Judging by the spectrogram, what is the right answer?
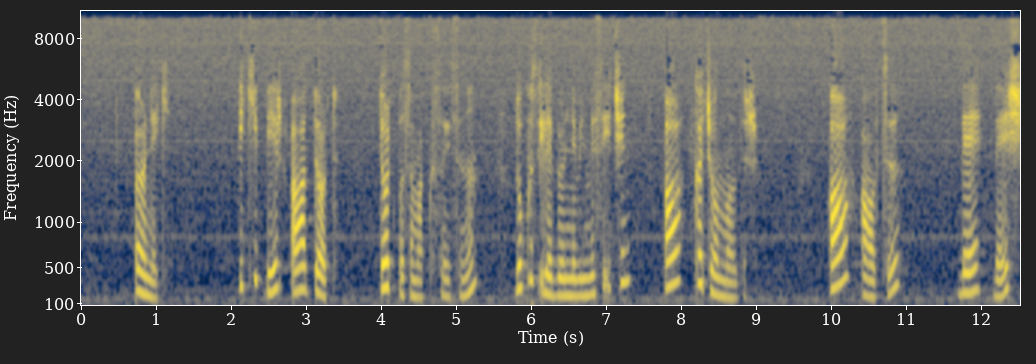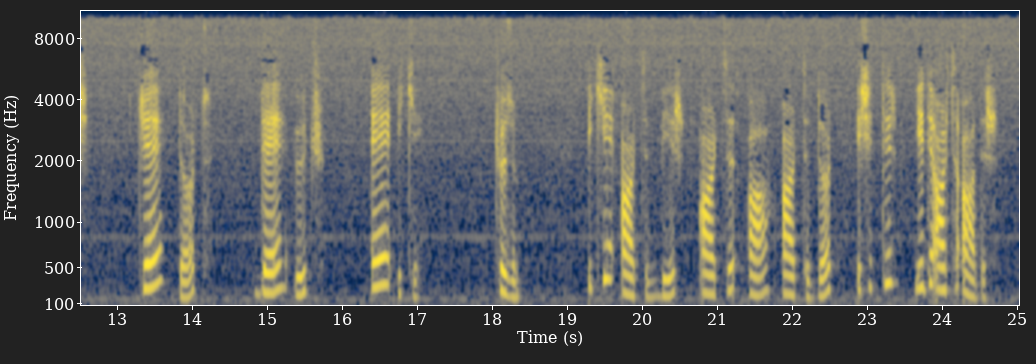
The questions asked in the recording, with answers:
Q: Örnek 2, 1, A, 4 4 basamaklı sayısının 9 ile bölünebilmesi için A kaç olmalıdır?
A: Yanıt E'dir.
